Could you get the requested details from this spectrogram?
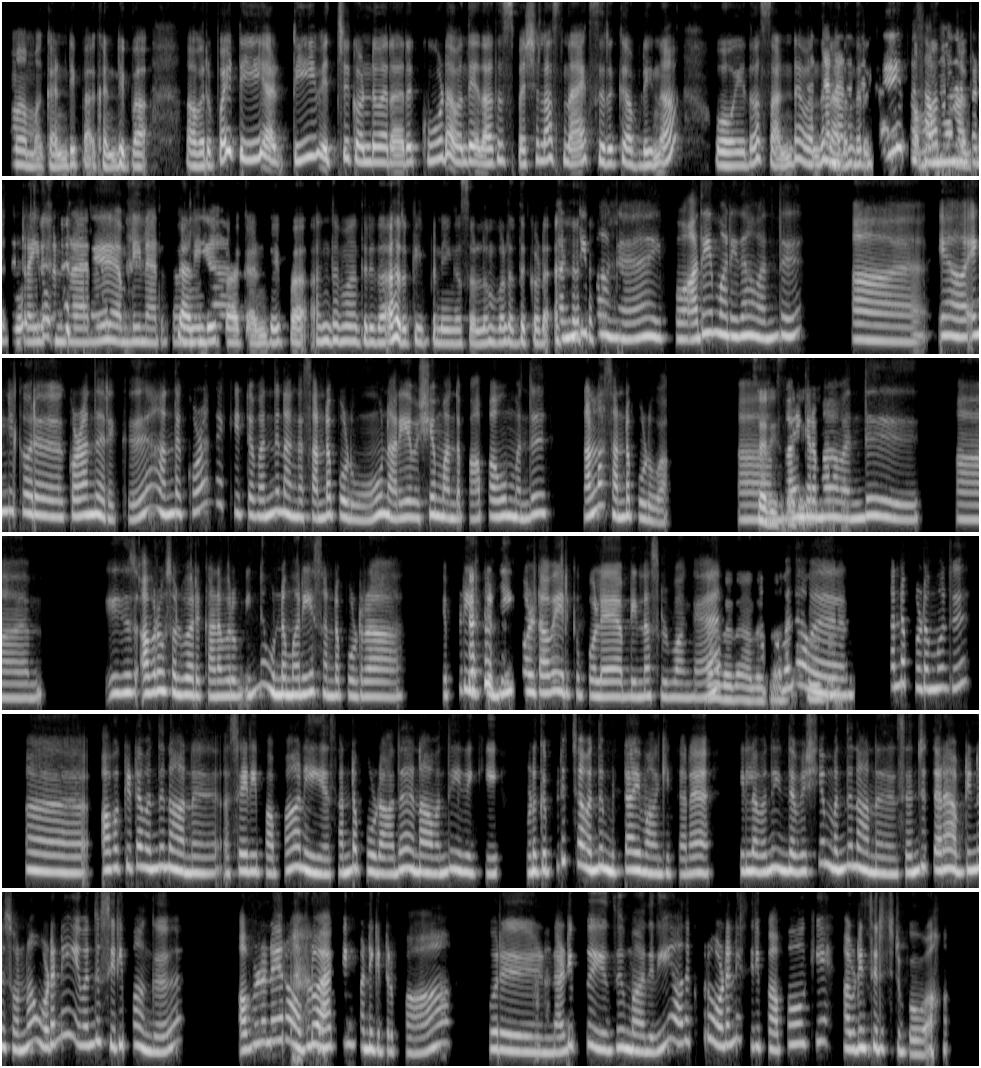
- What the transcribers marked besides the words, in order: other background noise; laugh; laughing while speaking: "கண்டிப்பா, கண்டிப்பா. அந்த மாதிரி தான் இருக்கு, இப்ப நீங்க சொல்லும் பொழுது கூட"; chuckle; in English: "டிஃபால்ட்"; chuckle; other noise; in English: "ஆக்டிங்"; chuckle; chuckle
- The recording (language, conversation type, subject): Tamil, podcast, ஓர் சண்டைக்குப் பிறகு வரும் ‘மன்னிப்பு உணவு’ பற்றி சொல்ல முடியுமா?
